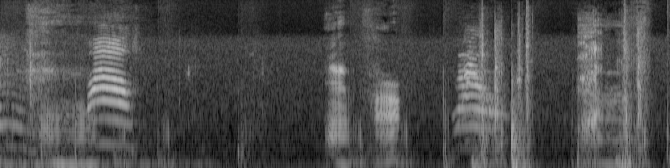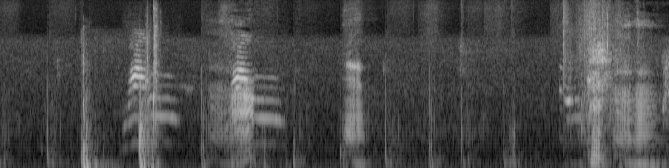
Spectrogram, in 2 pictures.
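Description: A cat meows repeatedly in short rising cries, close and fairly clear, scattered between knocks and thumps, with a person talking at times.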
